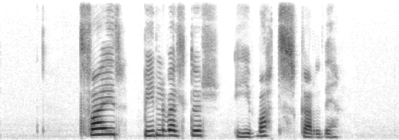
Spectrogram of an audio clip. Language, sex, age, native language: Icelandic, female, 30-39, Icelandic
